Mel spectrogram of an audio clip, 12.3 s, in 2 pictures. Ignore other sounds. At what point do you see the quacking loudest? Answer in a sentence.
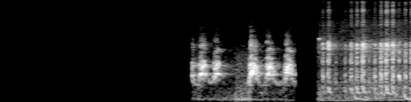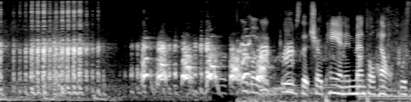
The volume of the quacking peaks at 7 seconds.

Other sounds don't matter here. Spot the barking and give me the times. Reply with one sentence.
The barking can be heard from 2.9 to 4.5 s and from 8.2 to 10.2 s.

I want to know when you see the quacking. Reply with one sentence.
The quacking can be heard from 4.8 to 12.2 s.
